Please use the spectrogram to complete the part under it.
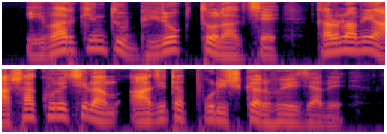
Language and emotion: Bengali, sad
